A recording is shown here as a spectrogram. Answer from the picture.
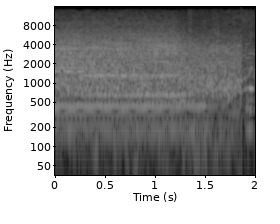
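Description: Arena goal horn blowing a steady, held chord over a cheering crowd after a goal. The horn stops just before the end.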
